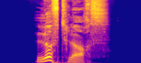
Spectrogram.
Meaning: genitive singular of Luftloch
- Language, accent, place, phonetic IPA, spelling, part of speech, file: German, Germany, Berlin, [ˈlʊftˌlɔxs], Luftlochs, noun, De-Luftlochs.ogg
